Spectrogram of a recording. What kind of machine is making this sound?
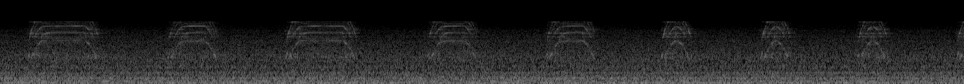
slide rail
